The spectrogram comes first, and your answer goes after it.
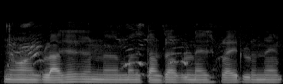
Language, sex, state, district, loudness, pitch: Telugu, male, Andhra Pradesh, Srikakulam, -34 LUFS, 110 Hz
